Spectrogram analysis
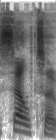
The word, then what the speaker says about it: CELTA: These are very TEFL related and they all begin with the letter S except for Selta which begins with a C even though we say Selta it's a C.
